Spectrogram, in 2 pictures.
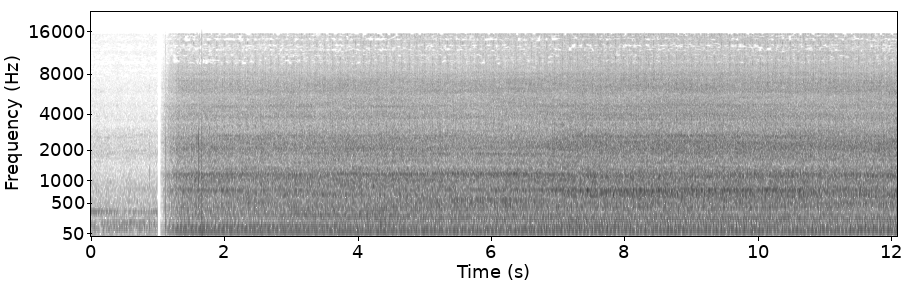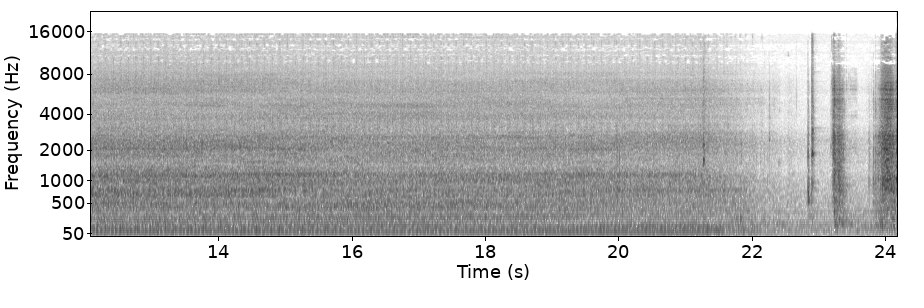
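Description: Suzuki Bolan's petrol engine, converted to run on LPG, idling steadily. It comes in abruptly about a second in and drops away near the end.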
